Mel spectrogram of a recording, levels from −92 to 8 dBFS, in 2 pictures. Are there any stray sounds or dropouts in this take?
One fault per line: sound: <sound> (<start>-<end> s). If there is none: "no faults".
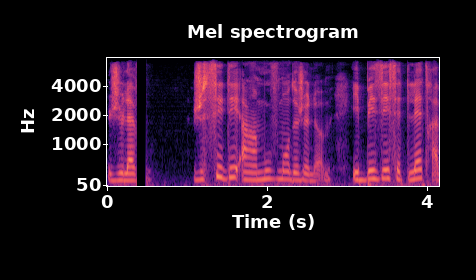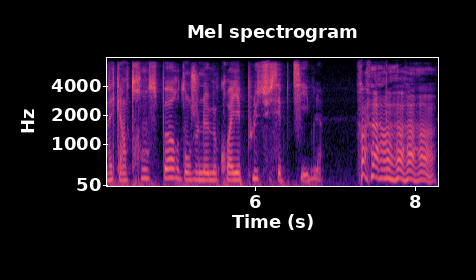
sound: dropout (0.4-0.5 s)
sound: laugh (7.3-8.3 s)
